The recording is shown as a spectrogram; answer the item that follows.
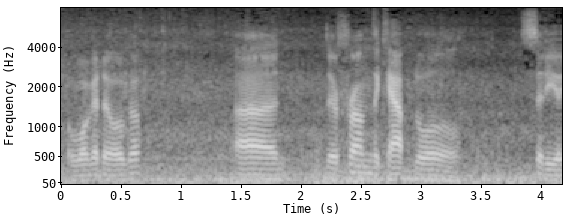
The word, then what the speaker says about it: Ouagadougou: Ouagadougou, I believe, is the proper way to say the capital's name. Ouagadougou.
